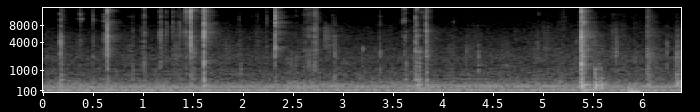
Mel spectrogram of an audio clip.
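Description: Faint, scattered clicks and ticks of an X-Acto knife blade prying and chipping cracked rear glass off an iPhone XS Max, slowly and piece by piece, with a louder cluster of clicks near the end.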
